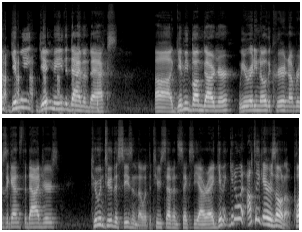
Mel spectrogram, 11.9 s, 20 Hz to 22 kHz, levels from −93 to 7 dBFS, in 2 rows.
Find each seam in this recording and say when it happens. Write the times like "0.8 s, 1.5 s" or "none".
none

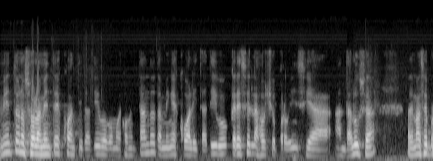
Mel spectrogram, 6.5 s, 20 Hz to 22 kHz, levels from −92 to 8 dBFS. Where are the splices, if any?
1.8 s

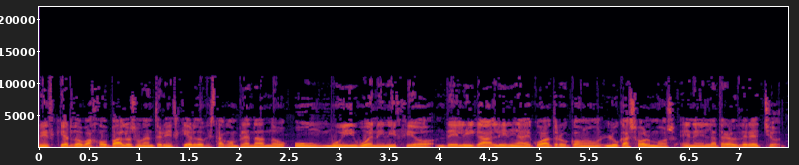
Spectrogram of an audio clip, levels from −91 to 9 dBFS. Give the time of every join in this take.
none

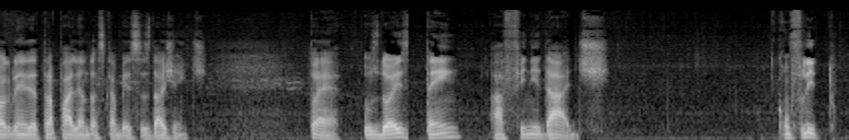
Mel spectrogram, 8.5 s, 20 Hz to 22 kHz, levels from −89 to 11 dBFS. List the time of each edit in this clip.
3.1 s, 4.1 s

